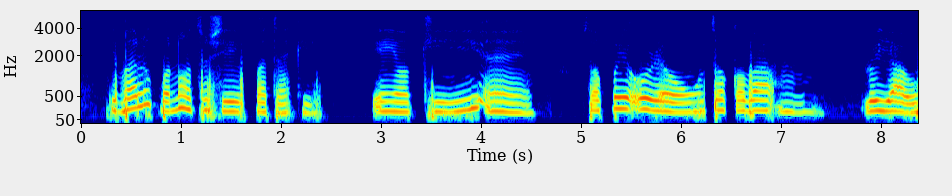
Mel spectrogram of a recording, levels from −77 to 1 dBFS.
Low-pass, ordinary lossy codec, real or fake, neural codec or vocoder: 5.4 kHz; none; real; none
